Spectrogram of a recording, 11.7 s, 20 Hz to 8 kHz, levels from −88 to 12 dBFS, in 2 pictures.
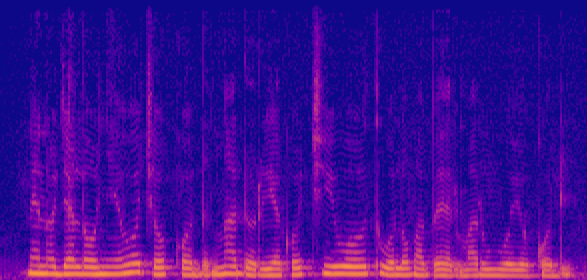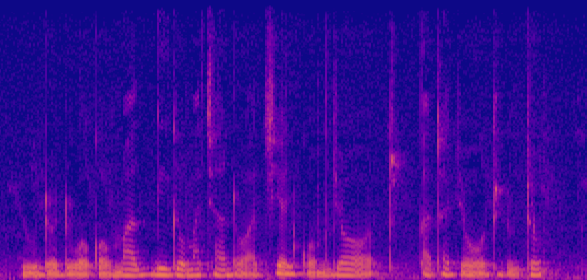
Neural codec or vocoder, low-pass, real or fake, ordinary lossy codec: codec, 16 kHz, 8 kbps, FunCodec, trained on Chinese and English, 25 frames a second; none; fake; none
